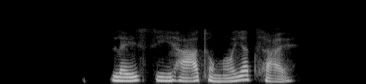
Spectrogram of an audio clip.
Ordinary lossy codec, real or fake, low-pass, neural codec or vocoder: AAC, 32 kbps; fake; 5.4 kHz; codec, 16 kHz, 2 kbps, FunCodec, trained on Chinese and English, 25 frames a second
